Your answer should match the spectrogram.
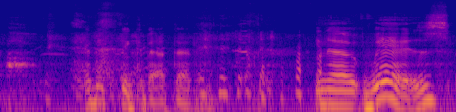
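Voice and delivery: slow, drawn-out camp preening for the camera; prissy smart-ass. Retold or imitated. To a Japanese film crew, playing the prissy smart-ass. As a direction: ham it up like a prissy show-off. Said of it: "I'm prissing up and down the boardwalk".

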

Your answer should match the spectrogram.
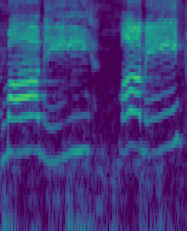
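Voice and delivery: whiny high cat calling mommy. Retold or imitated. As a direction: play the cat whining for mommy. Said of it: "this whole thing, like".

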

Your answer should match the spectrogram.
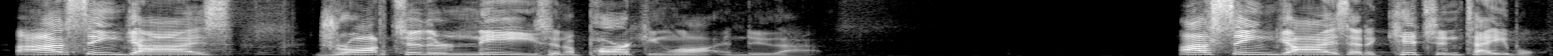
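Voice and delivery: loud, fervent testimony of lives changed; full-force preaching. Acted.

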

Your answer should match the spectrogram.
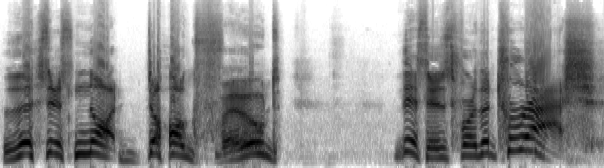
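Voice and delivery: incredulous, drawn-out dismissal; scoffing. A narrator's reading. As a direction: scoff at it, stretching each word. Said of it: "Neville laughed loudly".

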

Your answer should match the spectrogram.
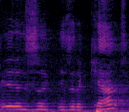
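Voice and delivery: high, soft, tentative question; hesitant guess. Retold or imitated. Dad guessing what his child made, tentative. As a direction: imitate a dad guessing unsurely.

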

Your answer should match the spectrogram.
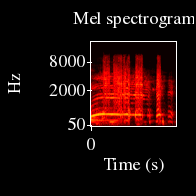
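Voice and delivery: high, drawn-out "ué" whoop; long whooping cry. Real, not acted. Friend reacts to a revelation, high drawn-out whoop. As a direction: let out a high held whoop.

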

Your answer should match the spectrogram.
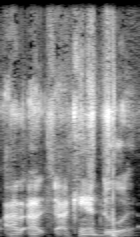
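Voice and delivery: normal talking voice

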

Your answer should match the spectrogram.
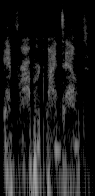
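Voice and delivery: hushed, unvoiced dying secret; soft imitated whisper. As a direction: whisper it as a barely audible confidence. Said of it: "she whispers something to Ned".

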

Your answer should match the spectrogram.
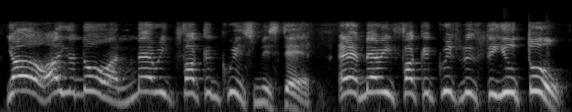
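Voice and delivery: high-pitched, hollered holiday greeting; yelling out the window. Acted. Host imitating back-east neighbors yelling out windows, high-pitched holler. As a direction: holler it like a neighbor across the street. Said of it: "you just yell out the window".

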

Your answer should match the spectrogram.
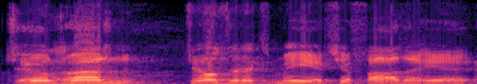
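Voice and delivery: put-on loud, high call to the kids. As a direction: shout for the children from afar. Father arrives to take kids.

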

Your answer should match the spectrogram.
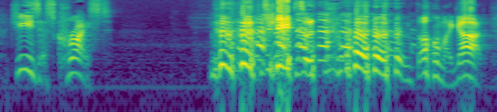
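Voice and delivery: high loud laughing "Jesus!"; loud stunned laughing yell; shocked outburst. Real, not acted. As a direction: explode in disbelief and laughter. Shocked by birth year 2000.

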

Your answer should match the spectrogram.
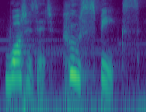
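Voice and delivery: loud, agitated query; urgent demand. A narrator's reading. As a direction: demand to know who is there. Blind man demands who speaks.

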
